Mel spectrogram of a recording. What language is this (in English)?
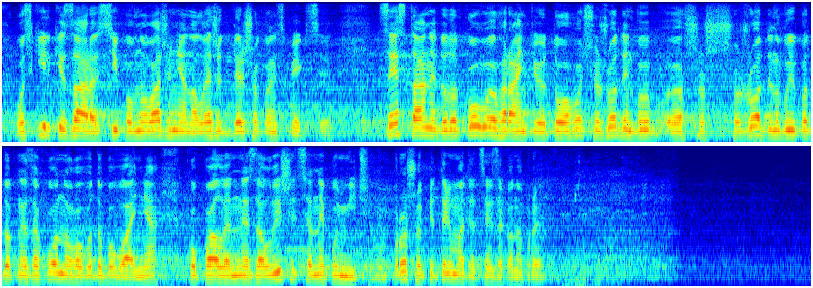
Ukrainian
